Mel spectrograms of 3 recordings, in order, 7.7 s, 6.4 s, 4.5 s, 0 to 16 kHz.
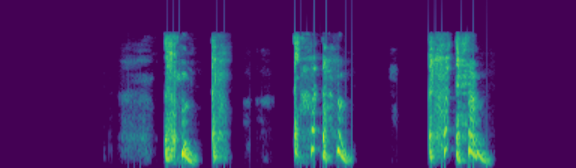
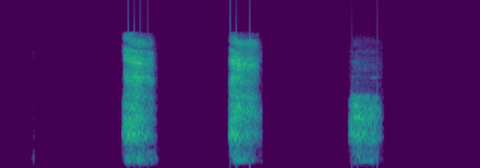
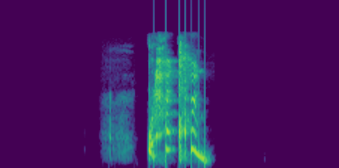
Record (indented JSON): {
  "three_cough_length": "7.7 s",
  "three_cough_amplitude": 31349,
  "three_cough_signal_mean_std_ratio": 0.35,
  "exhalation_length": "6.4 s",
  "exhalation_amplitude": 8788,
  "exhalation_signal_mean_std_ratio": 0.31,
  "cough_length": "4.5 s",
  "cough_amplitude": 29691,
  "cough_signal_mean_std_ratio": 0.3,
  "survey_phase": "beta (2021-08-13 to 2022-03-07)",
  "age": "45-64",
  "gender": "Female",
  "wearing_mask": "No",
  "symptom_none": true,
  "smoker_status": "Current smoker (1 to 10 cigarettes per day)",
  "respiratory_condition_asthma": true,
  "respiratory_condition_other": false,
  "recruitment_source": "Test and Trace",
  "submission_delay": "2 days",
  "covid_test_result": "Positive",
  "covid_test_method": "RT-qPCR",
  "covid_ct_value": 37.9,
  "covid_ct_gene": "ORF1ab gene"
}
